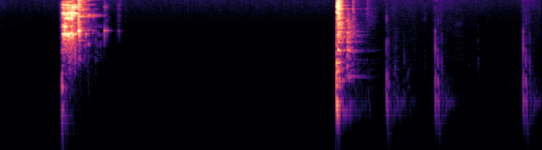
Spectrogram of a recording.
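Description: A small object is set down with a soft knock.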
